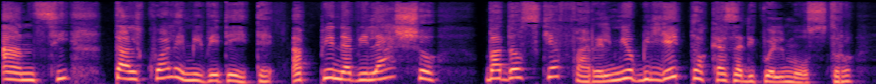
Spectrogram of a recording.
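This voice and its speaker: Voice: medium pitch, expressive, moderate pace, no room sound, studio quality, voice pushed up, close to an everyday voice. An audiobook reader voicing a haughty, witty aristocratic duchess, with mocking, theatrical, exclamatory speech. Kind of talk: audiobook reading.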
